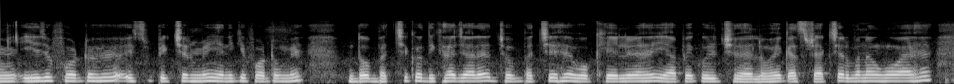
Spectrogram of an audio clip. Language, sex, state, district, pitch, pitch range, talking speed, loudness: Hindi, male, Bihar, Sitamarhi, 150 Hz, 140-155 Hz, 215 wpm, -14 LUFS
